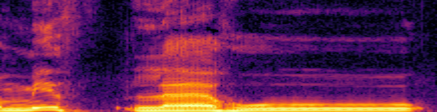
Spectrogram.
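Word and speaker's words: مثله: আও জামিআও ওয়া মিসলাহু ওয়া মিস, মিম দিয়ে সা ধরবে। মিস, সার উচ্চারণটা একদম নরম পাতলা হবে।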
